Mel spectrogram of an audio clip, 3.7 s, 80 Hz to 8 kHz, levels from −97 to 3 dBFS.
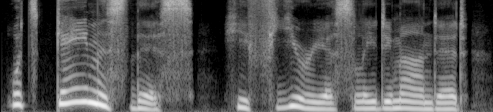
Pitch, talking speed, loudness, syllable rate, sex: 210 Hz, 115 wpm, -16 LUFS, 3.5 syllables/s, female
